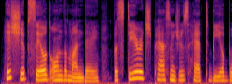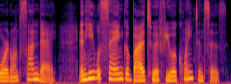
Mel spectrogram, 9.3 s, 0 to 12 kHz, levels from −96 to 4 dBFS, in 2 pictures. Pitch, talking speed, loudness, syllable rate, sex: 185 Hz, 160 wpm, -18 LUFS, 4.4 syllables/s, female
